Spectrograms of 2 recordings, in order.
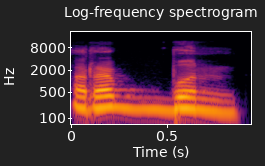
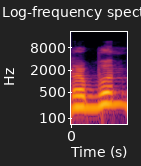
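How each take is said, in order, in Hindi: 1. "b" की आवाज़ रोकी हुई और दोहरी है। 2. "b" की आवाज़ छोटी और एक ही है। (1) "बल्कि ये होगा रब्बुन" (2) "इसको रब्बुन पढ़ना गलत होगा"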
